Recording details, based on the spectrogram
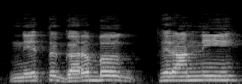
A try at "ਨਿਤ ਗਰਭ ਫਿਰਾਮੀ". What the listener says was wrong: ਫਿਰਾਮੀ ਮਮੇ ਦੇ ਨਾਲ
